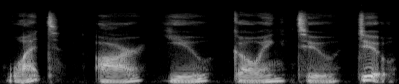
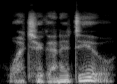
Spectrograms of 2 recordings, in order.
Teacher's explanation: But in a real conversation, it becomes what you're going to do. It's faster, it flows, and the t sounds almost disappear.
